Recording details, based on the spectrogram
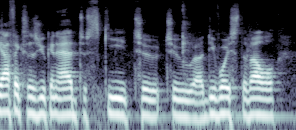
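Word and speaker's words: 好き: word for like uh and it's pronounced ki ski so the uh isn't for you can't you don't say suki unless you're being very slow and careful and it's still a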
